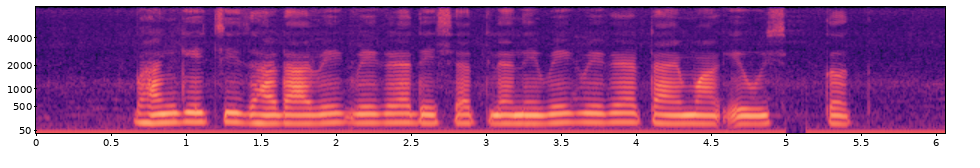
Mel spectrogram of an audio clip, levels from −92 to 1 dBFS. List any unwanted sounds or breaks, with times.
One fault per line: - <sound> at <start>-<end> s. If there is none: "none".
- dropout at 5.0-5.1 s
